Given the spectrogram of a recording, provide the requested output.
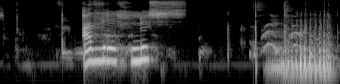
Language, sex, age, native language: Icelandic, female, 9, Icelandic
